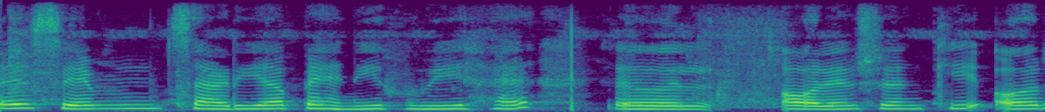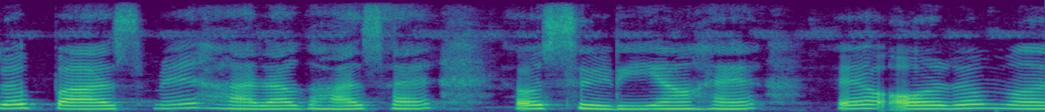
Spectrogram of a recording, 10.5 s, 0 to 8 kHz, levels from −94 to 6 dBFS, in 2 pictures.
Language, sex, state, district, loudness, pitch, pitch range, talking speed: Hindi, female, Himachal Pradesh, Shimla, -17 LUFS, 245 Hz, 235-260 Hz, 115 wpm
